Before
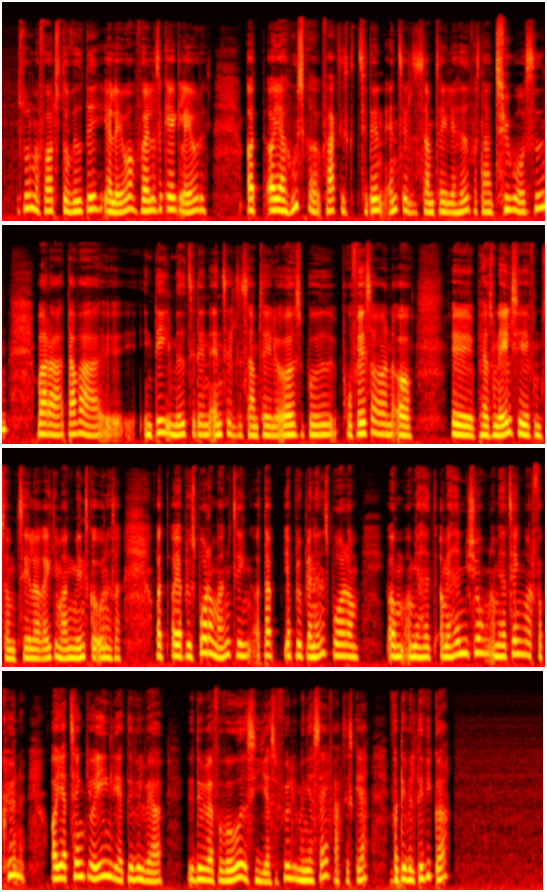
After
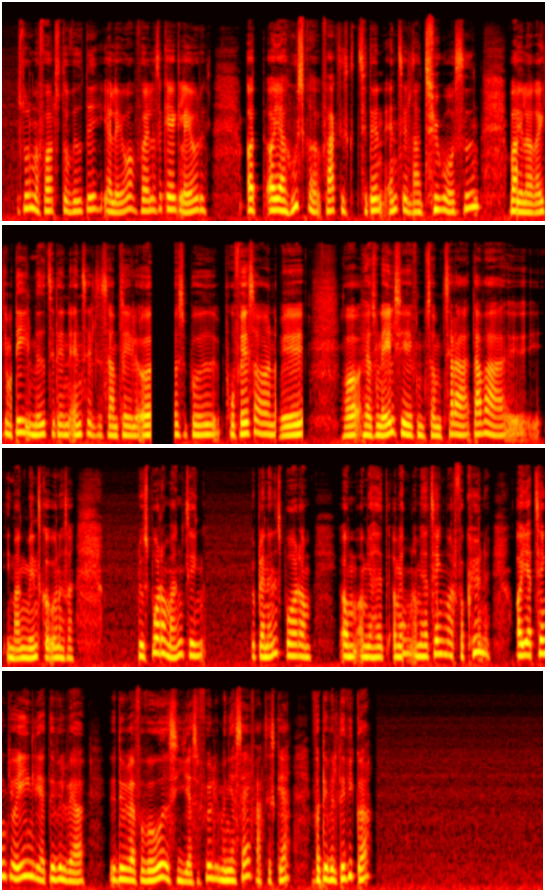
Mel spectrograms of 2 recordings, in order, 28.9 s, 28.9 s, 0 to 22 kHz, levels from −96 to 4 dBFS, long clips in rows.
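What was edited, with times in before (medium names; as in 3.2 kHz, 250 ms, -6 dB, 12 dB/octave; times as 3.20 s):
0.64–2.13 s: gain -4 dB
5.49–6.43 s: delete
7.81–9.24 s: swap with 14.78–15.28 s
11.10 s: insert silence 0.31 s
12.46–13.59 s: reverse
16.44–16.94 s: room tone
17.82–18.45 s: room tone
20.46–20.87 s: delete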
